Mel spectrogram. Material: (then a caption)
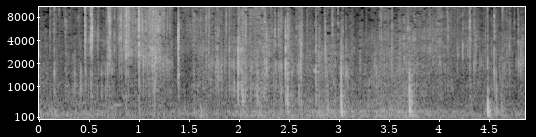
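Soap. Fingers squeeze, crush and rub handfuls of thin, dry, light-blue soap flakes piled in a yellow tray. The result is a dense, bright, crinkly crunching made of many sharp, dry crackles that stop instantly with no ring, with a few louder snaps standing out.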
